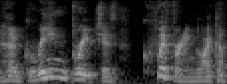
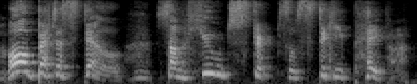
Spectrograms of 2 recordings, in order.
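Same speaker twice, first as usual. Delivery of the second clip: Trunchbull's booming voice; 7 semitones higher, 6 dB louder than usual. A narrator's reading. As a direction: sneer at the children from the front. Trunchbull taunting Miss Honey.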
